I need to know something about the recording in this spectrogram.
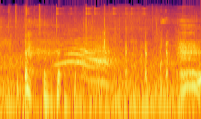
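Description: People laughing, mixed with a run of sharp, irregular clicks and knocks.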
